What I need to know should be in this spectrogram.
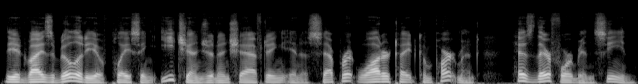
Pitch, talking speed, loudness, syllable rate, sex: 105 Hz, 170 wpm, -18 LUFS, 6.1 syllables/s, male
